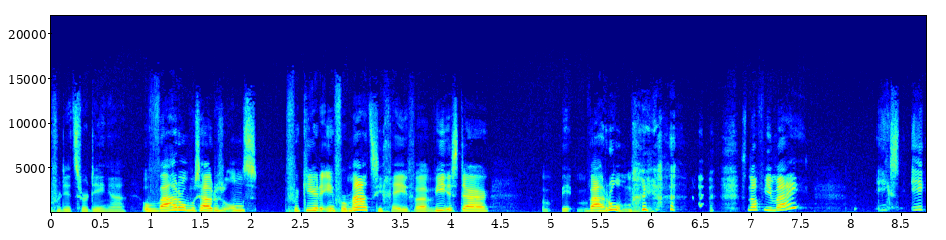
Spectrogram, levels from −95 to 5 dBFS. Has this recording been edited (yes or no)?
no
